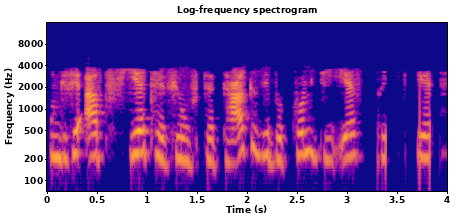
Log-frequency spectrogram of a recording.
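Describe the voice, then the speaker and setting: A non-native speaking woman with a foreign accent, working as a call center agent, giving a halting, repetitive, polite sales pitch over the phone. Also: breathy edge, no room sound. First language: not German. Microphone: telephone. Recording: tinny, narrowband phone line.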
